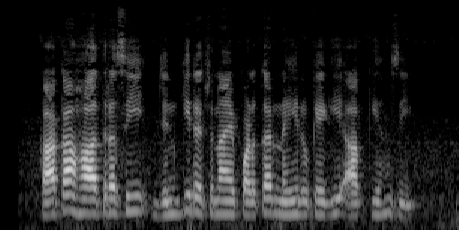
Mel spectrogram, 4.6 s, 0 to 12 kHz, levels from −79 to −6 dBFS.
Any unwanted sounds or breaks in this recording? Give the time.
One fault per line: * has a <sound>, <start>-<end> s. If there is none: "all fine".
all fine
